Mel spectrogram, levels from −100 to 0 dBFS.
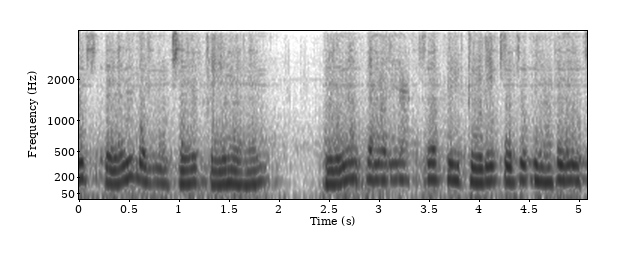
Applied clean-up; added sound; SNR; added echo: neural separator model SepFormer DNS4.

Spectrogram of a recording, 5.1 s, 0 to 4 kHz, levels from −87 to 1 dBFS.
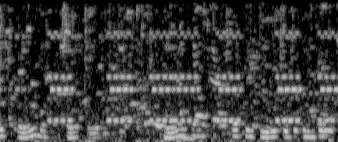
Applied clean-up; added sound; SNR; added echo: classical method Wiener filter.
